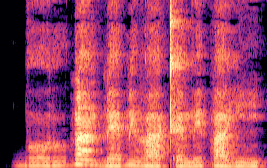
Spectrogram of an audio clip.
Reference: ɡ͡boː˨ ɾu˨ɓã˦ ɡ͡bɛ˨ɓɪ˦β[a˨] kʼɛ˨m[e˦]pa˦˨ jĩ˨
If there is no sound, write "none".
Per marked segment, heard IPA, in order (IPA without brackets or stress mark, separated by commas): a˨, e˦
